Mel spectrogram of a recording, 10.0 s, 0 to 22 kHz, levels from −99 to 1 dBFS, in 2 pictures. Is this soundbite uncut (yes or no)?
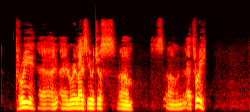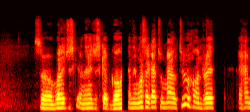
no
